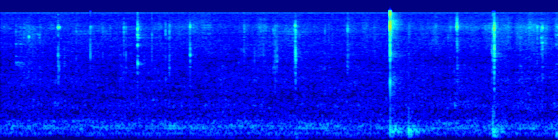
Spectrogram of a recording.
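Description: Plastic LEGO Technic parts being handled and pressed together: faint small ticks, then a few sharp clicks about four and five seconds in, over a faint low hum.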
